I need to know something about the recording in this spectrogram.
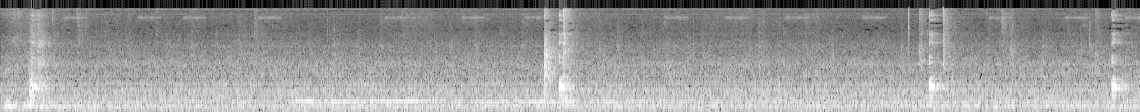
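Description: Steady background hiss of the exam room with three short, sharp clicks: one right at the start, one about four seconds in and one about seven seconds in, and a faint low hum in the middle.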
